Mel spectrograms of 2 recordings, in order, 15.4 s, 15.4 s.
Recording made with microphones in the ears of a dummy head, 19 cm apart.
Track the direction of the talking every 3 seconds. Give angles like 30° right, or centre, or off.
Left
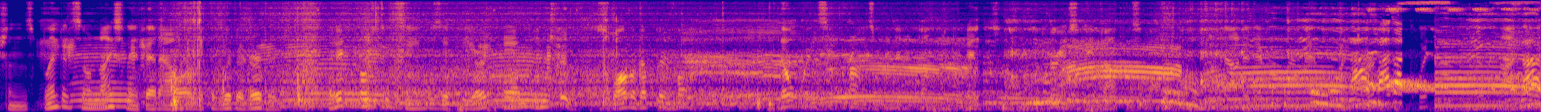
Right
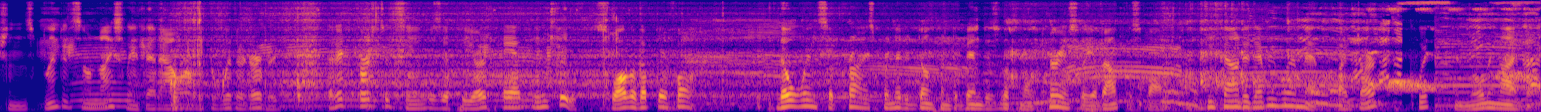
40° left, 10° left, 20° right, 40° right, 50° right.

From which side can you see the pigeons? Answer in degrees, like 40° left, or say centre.
20° left.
